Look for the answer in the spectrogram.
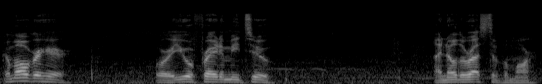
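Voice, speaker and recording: A man's voice: on the low side, expressive, normal speed, fairly bright tone, slight background noise. An actor playing a hardened, curt militia leader and estranged father in a dramatic video game. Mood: bitter, brooding. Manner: curt, commanding.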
